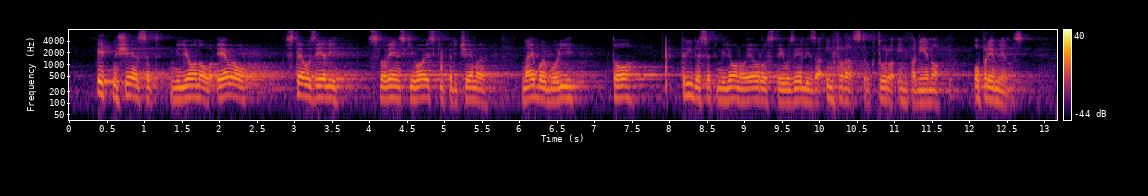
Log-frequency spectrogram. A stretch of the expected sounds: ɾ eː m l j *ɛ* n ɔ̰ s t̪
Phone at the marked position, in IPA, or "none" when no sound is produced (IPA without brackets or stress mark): ɛ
